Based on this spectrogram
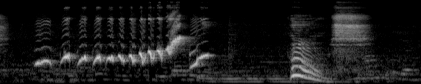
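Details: Aceh white-rumped shama showing off: a fast run of about a dozen clear whistled notes climbing steadily in pitch, then a few lower, harsher downward-sweeping notes after a short pause.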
